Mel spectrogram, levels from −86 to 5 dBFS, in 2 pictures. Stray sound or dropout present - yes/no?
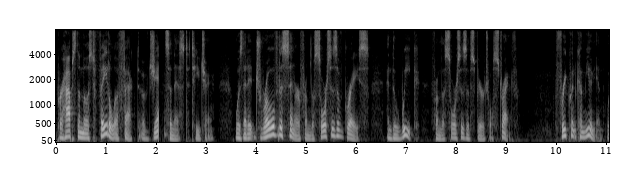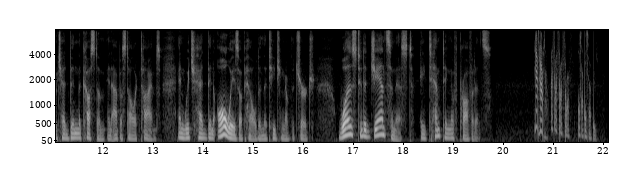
yes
